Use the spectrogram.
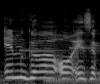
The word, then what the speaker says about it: Imgur: It's pronounced Imgur.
